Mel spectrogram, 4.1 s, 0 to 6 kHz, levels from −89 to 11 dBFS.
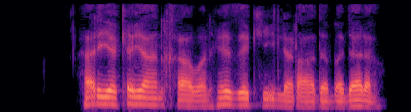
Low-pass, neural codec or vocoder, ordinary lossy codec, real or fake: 5.4 kHz; codec, 24 kHz, 6 kbps, HILCodec; MP3, 32 kbps; fake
